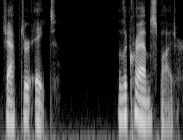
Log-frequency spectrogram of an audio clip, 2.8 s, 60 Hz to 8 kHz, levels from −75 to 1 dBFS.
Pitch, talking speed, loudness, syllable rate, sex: 120 Hz, 110 wpm, -19 LUFS, 4.1 syllables/s, male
